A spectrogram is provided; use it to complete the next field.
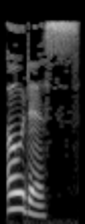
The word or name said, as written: odis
